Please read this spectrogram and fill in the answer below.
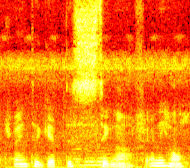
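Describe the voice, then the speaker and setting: A woman's voice: low-pitched, sing-song, moderate pace, a crowd in the background. A woman with a Guyanese accent chats casually to viewers in a home cooking vlog, thinking aloud and repeating herself. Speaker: cooking vlogger. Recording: noisy home recording with insect chirps.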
